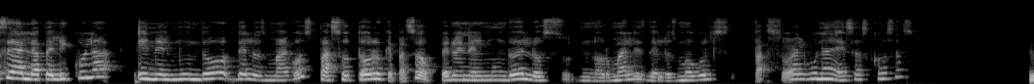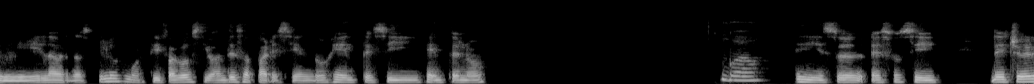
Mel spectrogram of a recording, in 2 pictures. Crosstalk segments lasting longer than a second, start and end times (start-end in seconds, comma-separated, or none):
none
